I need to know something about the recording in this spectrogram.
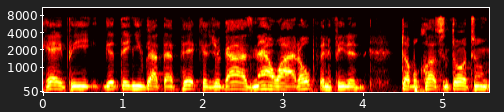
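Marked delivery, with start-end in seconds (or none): none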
